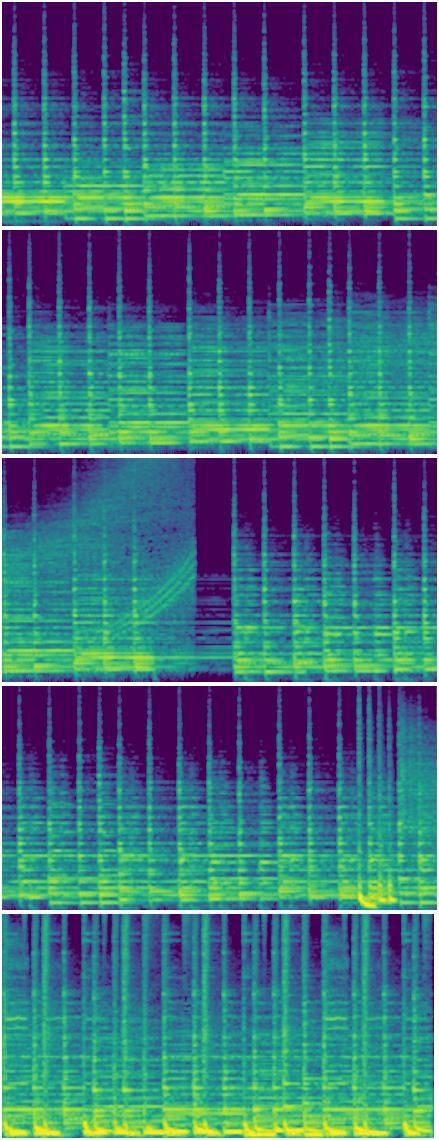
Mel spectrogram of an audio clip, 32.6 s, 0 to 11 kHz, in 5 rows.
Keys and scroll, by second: 11.9 a, 12.7 a, 13.0 u, 14.8 s, 17.9 KP_Divide, 18.5 Tab.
